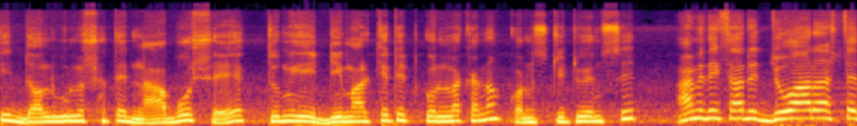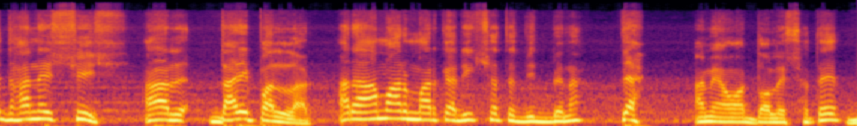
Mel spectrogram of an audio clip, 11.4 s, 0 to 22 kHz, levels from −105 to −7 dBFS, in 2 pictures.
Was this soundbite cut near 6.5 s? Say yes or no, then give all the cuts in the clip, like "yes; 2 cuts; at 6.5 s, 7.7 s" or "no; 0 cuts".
yes; 5 cuts; at 1.7 s, 4.4 s, 6.5 s, 7.9 s, 9.7 s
